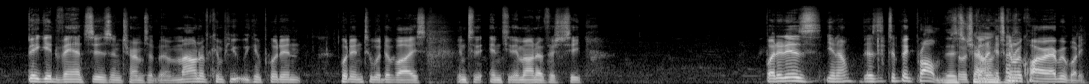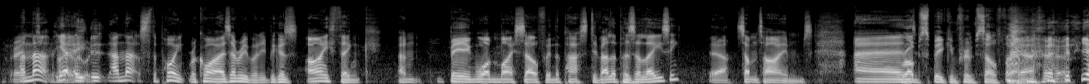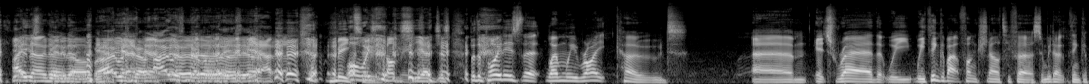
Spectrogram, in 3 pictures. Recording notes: We are live from #MWC24 (Mobile World Congress 2024), direct from the Expo floor.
